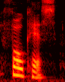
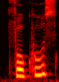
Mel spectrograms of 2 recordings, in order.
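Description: First: فوکس said fo-kes, short o; correct pronunciation. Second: فوکوس said fo-kus, the wrong way; wrong pronunciation. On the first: Teacher giving the correct فوکس, fo-kes. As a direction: say فوکس as fo-kes, not fo-kus. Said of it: "تلفظ صحیح فوکس". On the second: Teacher showing the wrong فوکوس, fo-kus. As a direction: demo the mistaken فوکوس, fo-kus. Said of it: "فوکوس غلطه". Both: Shown as a demonstration.

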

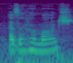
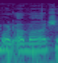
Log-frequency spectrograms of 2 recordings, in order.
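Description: First: "homage" with the h pronounced; homage with sounded h. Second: "homage" French-style, h dropped; homage with silent h. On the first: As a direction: say "homage" with an audible h at the start. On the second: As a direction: say "homage" starting on the vowel, no h. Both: Real, not acted. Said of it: "or however you pronounce it".

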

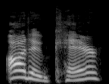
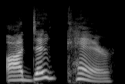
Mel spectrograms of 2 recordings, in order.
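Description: First: Louder angry outburst. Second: Slow, firm and louder; firmly. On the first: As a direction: refuse it, loud and angry. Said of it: "rather loud and angry". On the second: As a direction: spell it out firmly, slowly. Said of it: "said Perks firmly". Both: A narrator's reading.

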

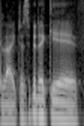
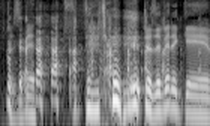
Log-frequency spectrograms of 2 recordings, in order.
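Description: First: Said in the usual way. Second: Repeats it through laughter; laughing. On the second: Real, not acted. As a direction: laugh it out, louder. Laughing while retelling the crash.

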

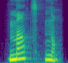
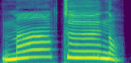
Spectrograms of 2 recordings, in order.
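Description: First: "maintenant" as maint-nant, slight gap between; short two-syllable "maintenant", no e after the t; two oral syllables. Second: "maintenant" drawn out as main-te-nant, higher pitch; very slow, stretched "maintenant" in three syllables; three written syllables. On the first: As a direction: demonstrate "maintenant" in two beats, middle e dropped. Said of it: "Deux syllabes". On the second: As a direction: sound the middle e long in "maintenant". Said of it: "Trois syllabes". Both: Shown as a demonstration.

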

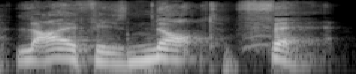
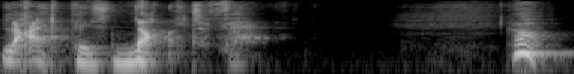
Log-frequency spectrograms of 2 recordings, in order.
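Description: First: Life is not fair dragged out slowly, each word weighed; slow solemn verdict. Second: Low, soft and slow, sinking into self-pity; mock mournful. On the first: Acted. Narrator to Frank, slow solemn mock sermon. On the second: Thinking of her own life, low and slow self-pity. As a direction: sigh it out like a tired martyr.

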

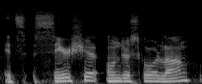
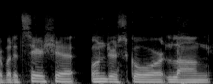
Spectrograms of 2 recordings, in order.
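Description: First: "Saoirse" said slowly and clearly, "Long" drawn out; slow careful name. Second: "Saoirse" said slowly and clearly again; clarifying name. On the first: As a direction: say "Saoirse underscore Long" slowly, each part distinct. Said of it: "Do you want me to spell that for you?". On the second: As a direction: repeat "Saoirse underscore Long" slowly. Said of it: "Saoirse Ronan?". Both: Real, not acted.

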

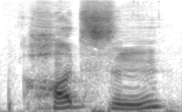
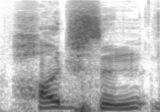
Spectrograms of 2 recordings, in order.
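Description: First: Hodgson misread as HOD-sən; misread name. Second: Hodgson as HODGE-sən; second try at Hodgson, dg as in "lodge"; corrected name reading. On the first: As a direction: stumble onto Hodgson as "hod-sun", unsure. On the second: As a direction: say Hodgson with a j sound, "hodge-sun". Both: Real, not acted. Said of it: "Sorry, I couldn't read that".

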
